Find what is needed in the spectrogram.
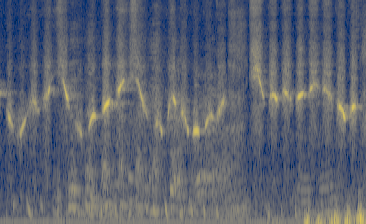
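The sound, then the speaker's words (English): A voice whistles like a little bird, a quick warbling run of many short, high, chirpy notes that swoop up and down. A low rumble enters briefly near the end. “there's just this little bird standing on a rock going,”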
